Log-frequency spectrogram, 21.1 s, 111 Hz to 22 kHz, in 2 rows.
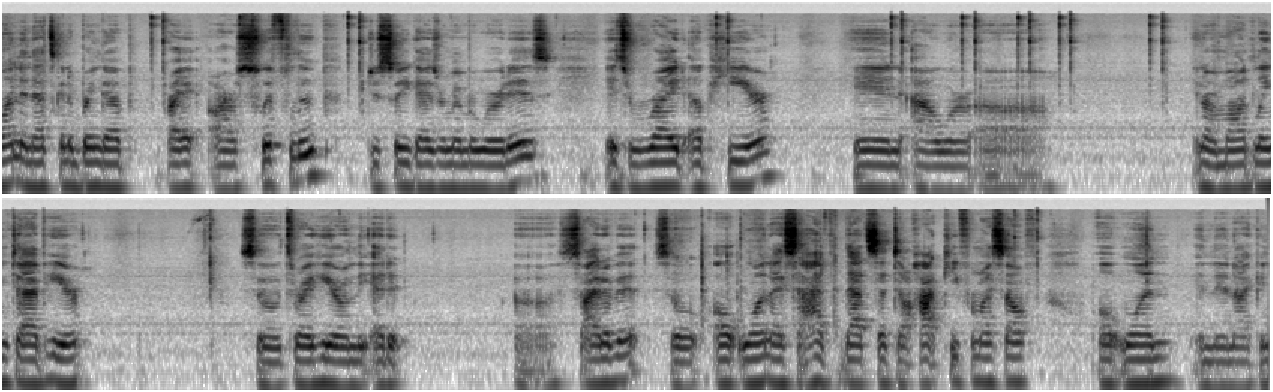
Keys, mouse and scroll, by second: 1.3 click, 2.0 click, 2.9 click, 6.0 click, 7.4 click, 8.1 click, 8.5 click, 8.8 click, 9.6 click, 16.7 alt+1, 17.4 alt+1, 19.1 middle click.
